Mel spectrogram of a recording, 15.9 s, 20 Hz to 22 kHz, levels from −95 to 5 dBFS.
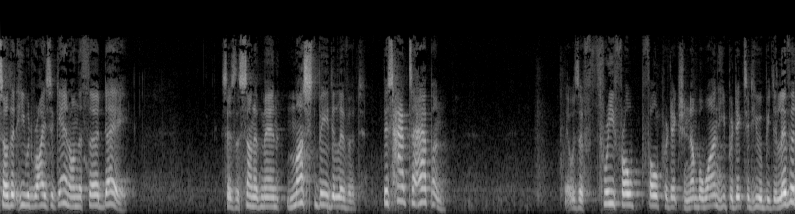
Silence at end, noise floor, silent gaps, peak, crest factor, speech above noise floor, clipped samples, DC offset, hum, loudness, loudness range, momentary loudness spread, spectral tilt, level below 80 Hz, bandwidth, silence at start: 0 s; -62 dBFS; none; -4 dBFS; 20 dB; 38 dB; under 0.1%; under 0.1%; none; -24 LUFS; 6 LU; 11 LU; -4.5 dB/octave; -78 dBFS; 11 kHz; 0 s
